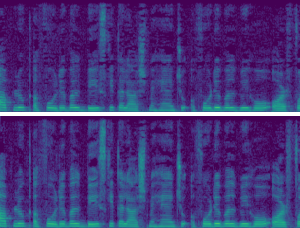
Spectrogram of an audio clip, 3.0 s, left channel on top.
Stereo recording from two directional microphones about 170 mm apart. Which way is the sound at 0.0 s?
30° right (ahead or behind).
